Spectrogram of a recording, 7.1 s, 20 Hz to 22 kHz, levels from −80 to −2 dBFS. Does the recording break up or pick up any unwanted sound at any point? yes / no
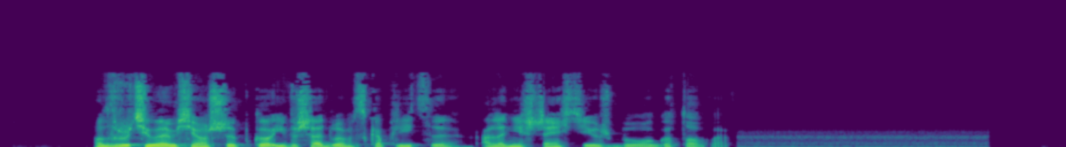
no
